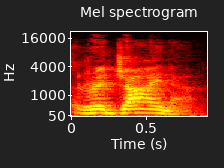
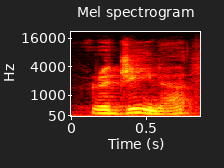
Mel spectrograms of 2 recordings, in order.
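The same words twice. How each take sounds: First: The second syllable sounds like 'jy', rhyming with vagina. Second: The second syllable sounds like 'jee', rhyming with Tina. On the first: This is the traditional English way to say it. "mispronounced as Regina. Sounds an awful lot like the lady part" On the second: This is the Latin and Italian way to say it. "the word Regina"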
